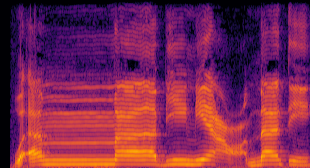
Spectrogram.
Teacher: meme shadda, full nasal sound.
